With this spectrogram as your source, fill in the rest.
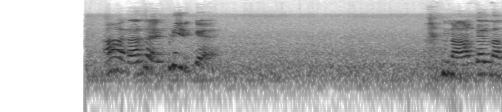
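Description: A young woman speaks cheerfully close by.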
